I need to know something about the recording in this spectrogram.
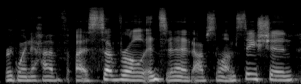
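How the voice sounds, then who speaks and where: A woman with a mid-range voice and plenty of vocal fry chats casually as she presents a livestream. She is upbeat and talkative, fielding questions like a game developer. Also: medium pitch, steady tone, fast talker.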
